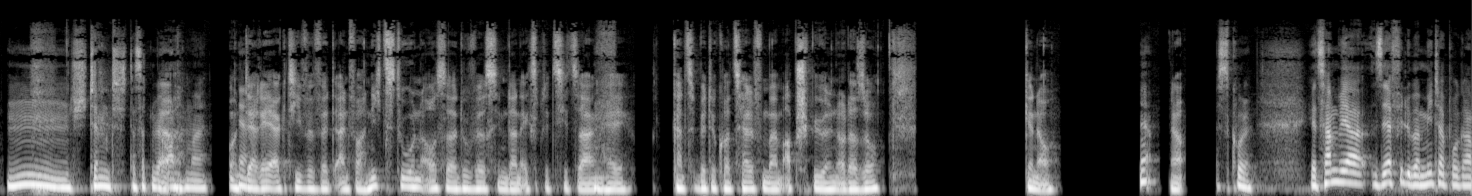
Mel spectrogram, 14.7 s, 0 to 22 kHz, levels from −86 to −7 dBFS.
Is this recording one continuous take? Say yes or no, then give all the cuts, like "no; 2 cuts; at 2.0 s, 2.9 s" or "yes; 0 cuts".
yes; 0 cuts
